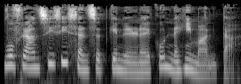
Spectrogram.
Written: फ़्राँसीसी

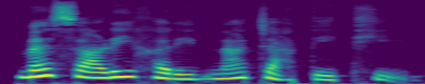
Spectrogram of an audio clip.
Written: ख़रीदना

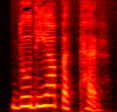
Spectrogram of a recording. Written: दूधिया-पत्थर

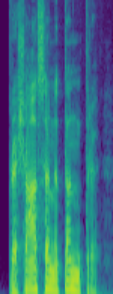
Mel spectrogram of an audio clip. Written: प्रशासन तंत्र

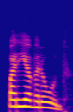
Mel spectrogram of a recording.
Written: पर्यवरोध

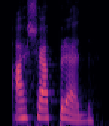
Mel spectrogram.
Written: आशाप्रद

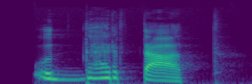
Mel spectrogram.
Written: उद्धर्तात

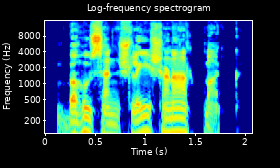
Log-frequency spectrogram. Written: बहुसंश्लेषणात्मक

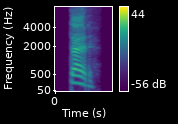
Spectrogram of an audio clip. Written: तर

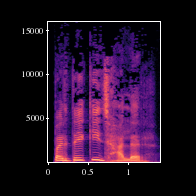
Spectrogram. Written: झालर

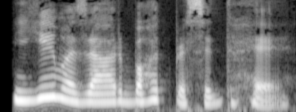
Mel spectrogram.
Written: मँजार

